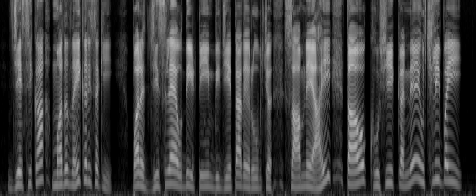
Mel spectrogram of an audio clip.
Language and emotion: Dogri, happy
